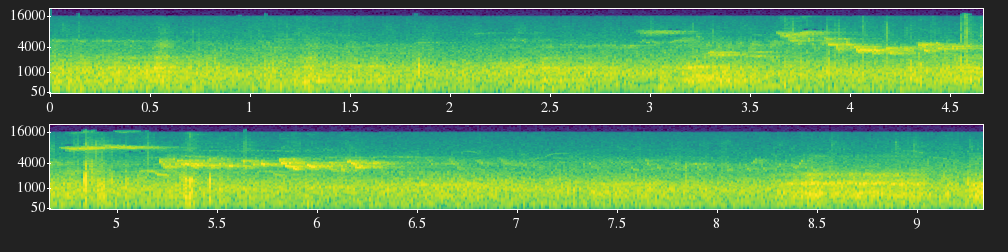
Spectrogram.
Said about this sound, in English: Well, there we are. There's some birds singing. It's getting better.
